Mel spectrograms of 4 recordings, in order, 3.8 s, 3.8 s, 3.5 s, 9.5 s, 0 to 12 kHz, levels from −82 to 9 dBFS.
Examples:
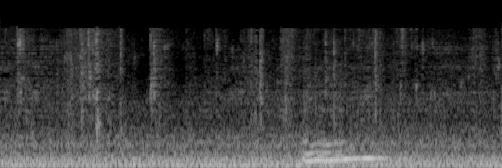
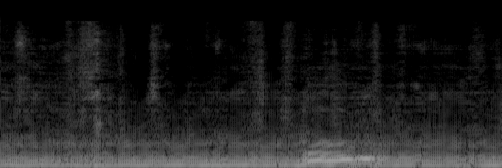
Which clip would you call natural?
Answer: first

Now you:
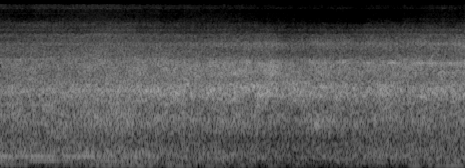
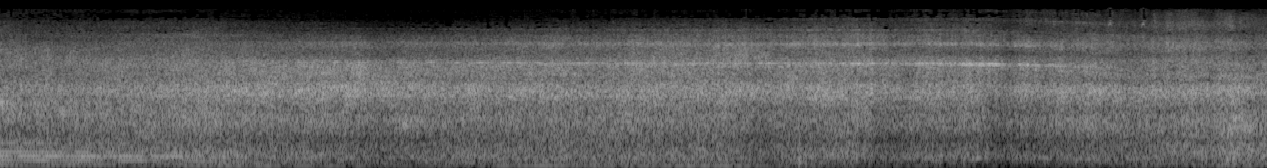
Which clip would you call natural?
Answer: second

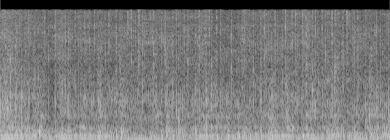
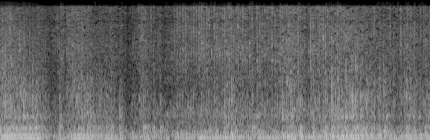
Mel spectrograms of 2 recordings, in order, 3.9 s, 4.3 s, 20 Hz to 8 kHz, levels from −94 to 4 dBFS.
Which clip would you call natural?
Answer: second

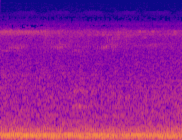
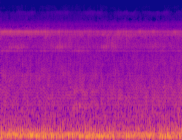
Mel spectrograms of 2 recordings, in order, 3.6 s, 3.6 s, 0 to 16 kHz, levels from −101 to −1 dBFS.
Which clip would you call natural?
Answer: first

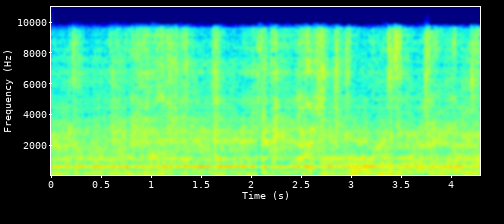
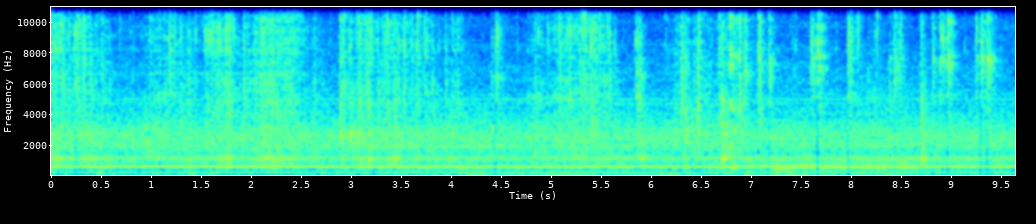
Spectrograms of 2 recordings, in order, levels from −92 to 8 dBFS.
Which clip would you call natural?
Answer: second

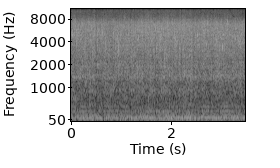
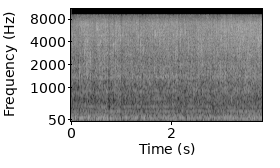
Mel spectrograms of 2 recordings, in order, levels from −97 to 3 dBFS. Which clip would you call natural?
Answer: second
